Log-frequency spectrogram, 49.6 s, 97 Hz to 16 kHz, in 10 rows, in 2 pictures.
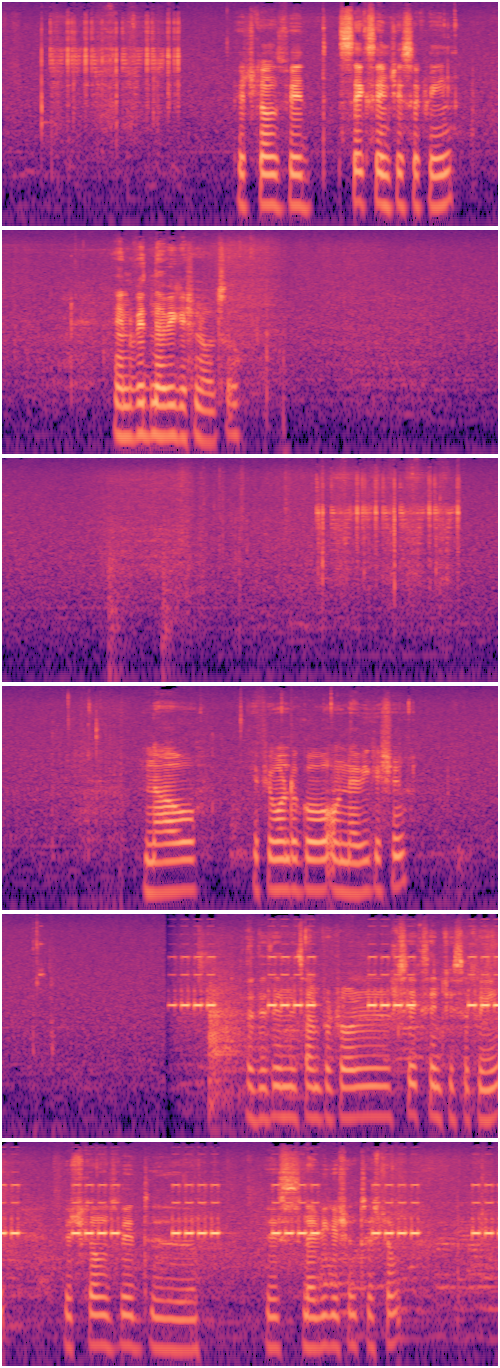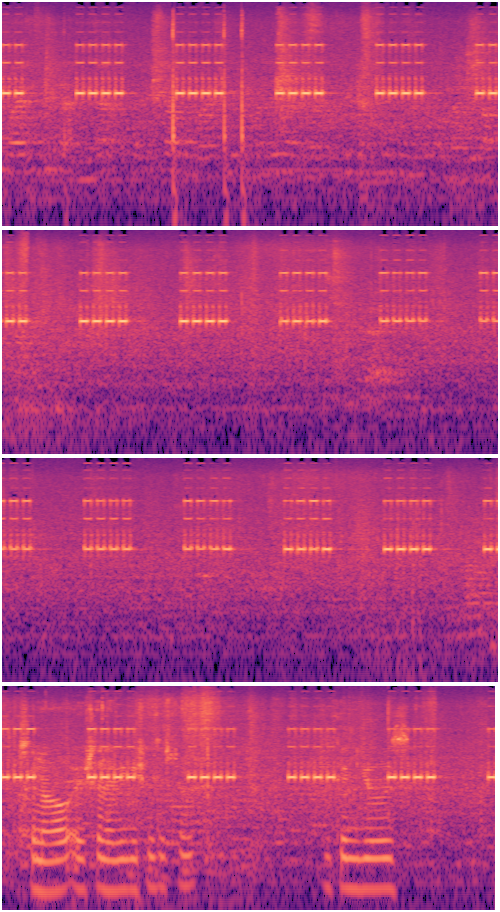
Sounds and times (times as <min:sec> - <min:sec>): Speech: 0:02.3 - 0:04.6, 0:06.1 - 0:07.4, 0:16.3 - 0:19.0, 0:22.3 - 0:35.0, 0:44.2 - 0:49.5.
